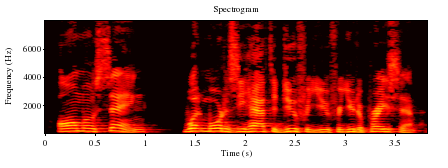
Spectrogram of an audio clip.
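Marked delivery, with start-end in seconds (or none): none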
